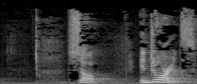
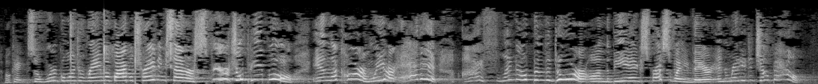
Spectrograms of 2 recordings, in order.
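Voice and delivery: ordinary delivery

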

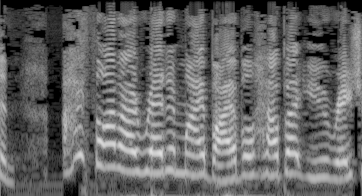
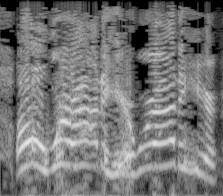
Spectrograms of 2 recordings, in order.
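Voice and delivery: higher, louder mock alarm; mock panicked crowd; 7 semitones higher, 5 dB louder, faster than usual. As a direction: play the crowd scrambling to flee. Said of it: "people ... going".

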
